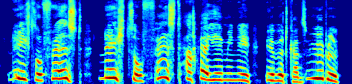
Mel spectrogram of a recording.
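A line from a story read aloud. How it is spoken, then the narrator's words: Shriek. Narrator (German): kreischte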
